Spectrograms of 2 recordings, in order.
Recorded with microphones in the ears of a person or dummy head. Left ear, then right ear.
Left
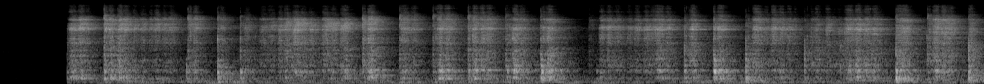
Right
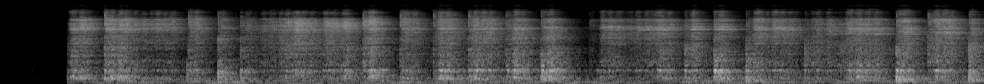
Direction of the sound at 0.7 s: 45° left (ahead or behind).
